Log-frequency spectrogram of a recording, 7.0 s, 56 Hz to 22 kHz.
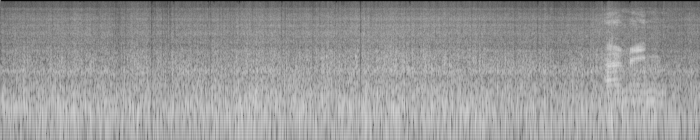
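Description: A 2023 Harley-Davidson CVO motorcycle with carbon fiber wheels rolls on the throttle in sixth gear, a loud, steady engine roar heavily mixed with wind rush, with a brief voice near the end.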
